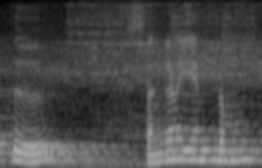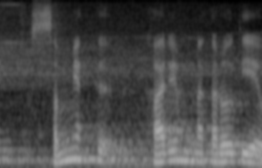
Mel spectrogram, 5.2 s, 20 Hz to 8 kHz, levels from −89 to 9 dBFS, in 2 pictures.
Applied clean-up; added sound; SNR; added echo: none; Sawing; 19 dB; none.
